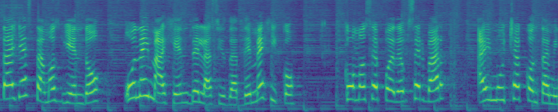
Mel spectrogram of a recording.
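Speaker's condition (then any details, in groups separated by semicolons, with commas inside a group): No condition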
